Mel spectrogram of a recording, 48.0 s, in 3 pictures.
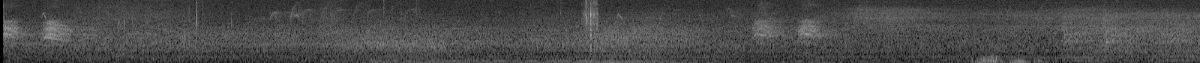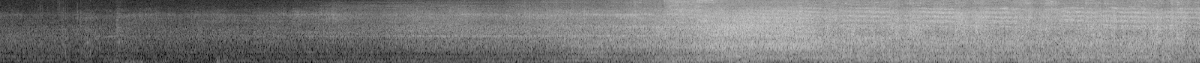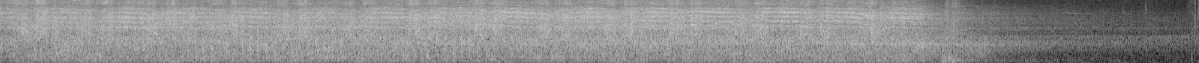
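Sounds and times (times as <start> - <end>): electric locomotive passing: 1.3 - 47.9
rhythmic clatter of train wheels: 13.9 - 46.6.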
